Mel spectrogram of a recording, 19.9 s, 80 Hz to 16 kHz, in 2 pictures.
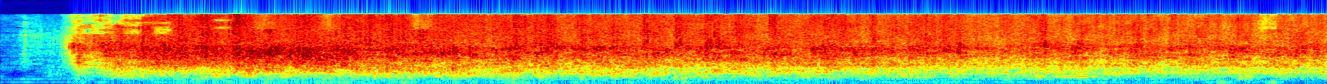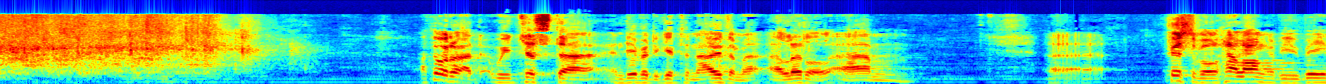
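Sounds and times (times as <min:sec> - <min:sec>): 
sustained audience applause from a sizable crowd: 0:00.5 - 0:12.2
speech: 0:13.3 - 0:16.9, 0:17.8 - 0:19.8.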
